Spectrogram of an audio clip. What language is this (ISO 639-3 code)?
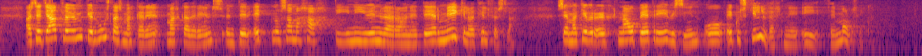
isl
